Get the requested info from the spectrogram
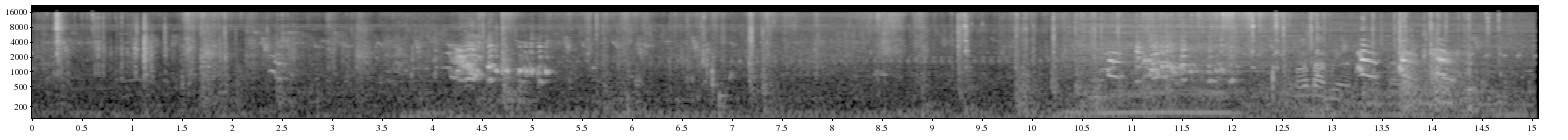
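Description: Chickens clucking: one burst of calls about four seconds in, then a longer run of clucks from about eleven seconds, loudest near the end. Scattered light clicks and rustles run underneath.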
